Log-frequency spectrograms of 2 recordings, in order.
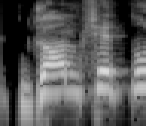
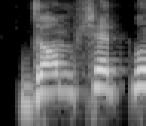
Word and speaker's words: জামশেদপুর: পারবে কিন্তু তোমরা রয়েছে জমশেদপুর রয়েছে মানে জমশেদপুর বা জামশেদপুর কেউ কিন্তু উচ্চারণে কিছু বলবে না জমসেতু জমশেদপুরও বলতে পারবে জামশেদপুরও বলতে পারবে ঠিক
